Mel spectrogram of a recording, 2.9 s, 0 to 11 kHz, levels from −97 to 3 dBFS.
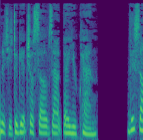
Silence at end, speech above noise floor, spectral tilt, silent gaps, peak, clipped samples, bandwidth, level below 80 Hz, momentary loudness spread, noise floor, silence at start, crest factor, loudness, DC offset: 0 s; over 67 dB; -4.5 dB/octave; 1.96-2.52 s; -10 dBFS; under 0.1%; 10.5 kHz; -58 dBFS; 6 LU; under -90 dBFS; 0 s; 14 dB; -25 LUFS; under 0.1%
